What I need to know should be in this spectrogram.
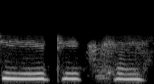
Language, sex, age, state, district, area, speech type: Hindi, female, 30-45, Uttar Pradesh, Lucknow, rural, conversation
